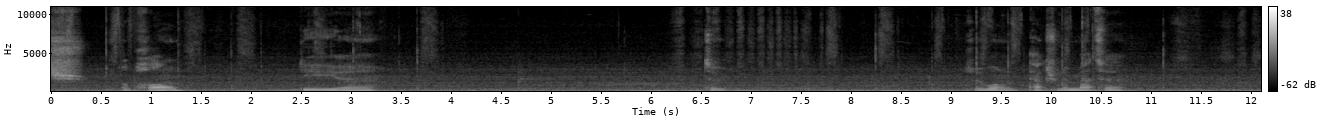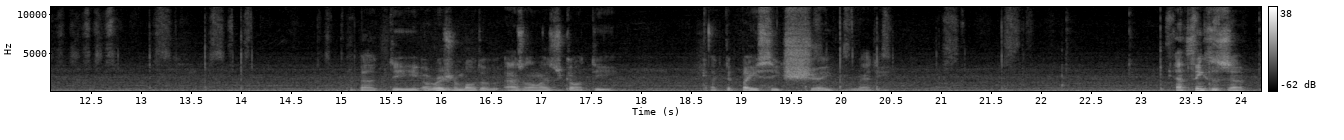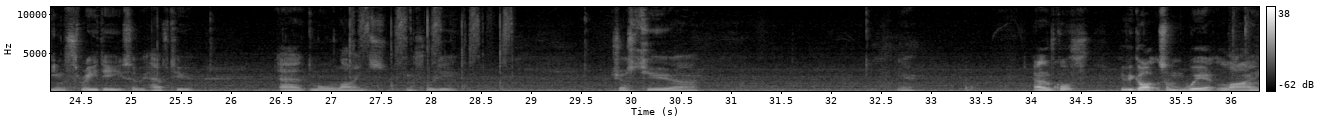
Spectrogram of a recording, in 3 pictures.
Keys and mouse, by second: 0.1 click, 0.5 click, 1.2 click, 1.8 click, 2.5 click, 3.0 click, 3.6 click, 6.1 click, 7.7 click, 8.2 click, 8.8 click, 9.2 click, 9.5 click, 10.1 click, 10.3 click, 11.1 click, 13.1 click, 13.6 click, 14.0 click, 14.7 click, 15.0 click, 17.1-18.7 middle drag, 19.6 click, 20.0 click, 20.3 click, 20.9 click, 21.6 click, 22.2 middle click, 23.2 click, 23.4 click, 23.6 click, 24.1 middle click, 25.8-26.8 middle drag, 27.2 click, 27.6 click, 27.9 click, 28.3 click, 28.7 click, 29.5-32.3 middle drag, 36.0 click.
